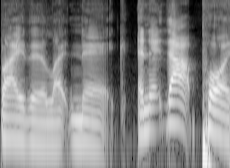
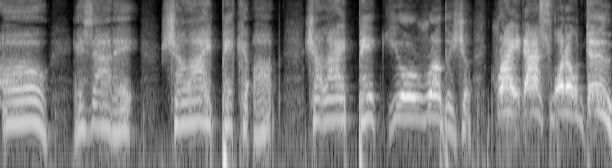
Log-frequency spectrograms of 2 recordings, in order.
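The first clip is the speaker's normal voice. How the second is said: mock furious outburst, boiling over, pitch climbing; 4 dB louder than usual. Retelling the moment they snapped at people over dropped rubbish; retelling snapping in anger. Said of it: "then that snapped inside me".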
